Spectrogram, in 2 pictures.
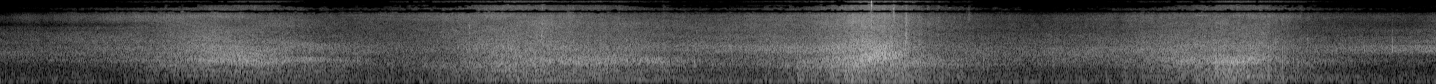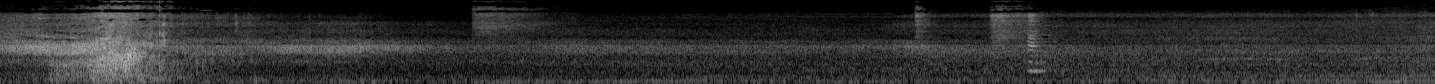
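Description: Street traffic: five vehicles pass close by one after another, each a rise and fall of tyre and engine noise. After that comes a steadier low rumble of engines idling, a city transit bus among them.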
